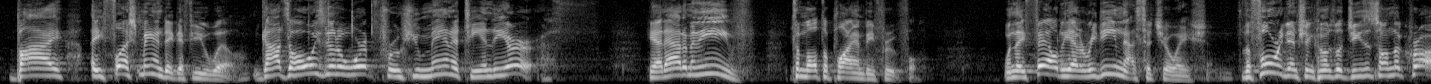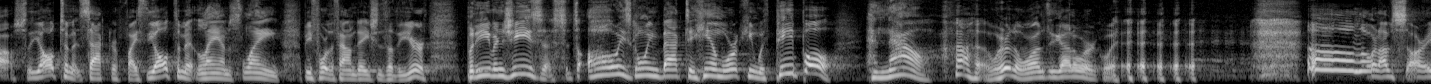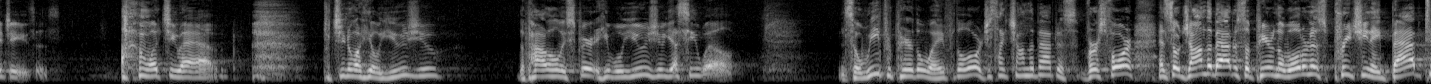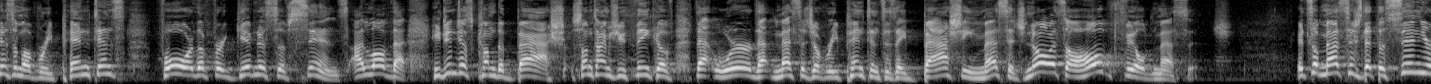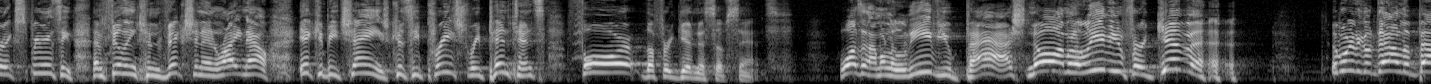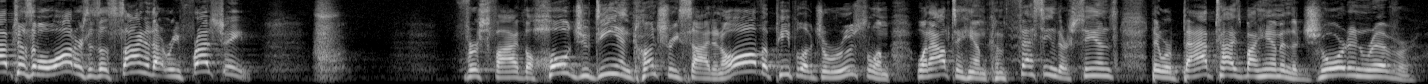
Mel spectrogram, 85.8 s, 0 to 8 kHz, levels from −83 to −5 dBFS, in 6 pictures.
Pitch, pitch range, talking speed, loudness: 210 Hz, 180-255 Hz, 175 wpm, -25 LUFS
